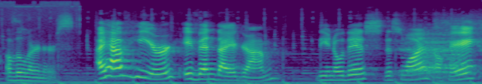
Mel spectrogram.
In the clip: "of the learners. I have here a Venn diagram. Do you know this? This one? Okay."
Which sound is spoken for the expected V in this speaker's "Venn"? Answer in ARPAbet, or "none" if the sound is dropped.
V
